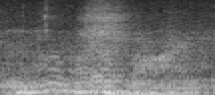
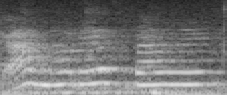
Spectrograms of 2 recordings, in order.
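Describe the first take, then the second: First: It is said in a shady, sarcastic tone. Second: It is said in an excited, enthusiastic tone.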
